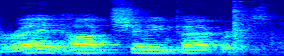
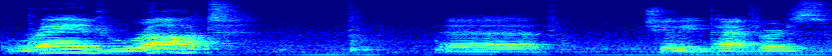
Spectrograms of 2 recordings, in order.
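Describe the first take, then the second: First: Red starts with R, hot with H. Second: Both words start with an R sound. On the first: The speaker calls it right. "red is red and hot is hot. So put it together" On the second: The speaker calls it wrong. "Or you could have Red Rot"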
